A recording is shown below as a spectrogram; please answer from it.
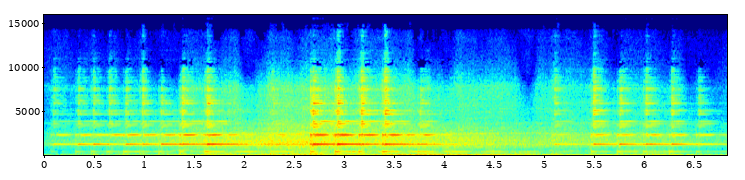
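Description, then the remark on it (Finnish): A locomotive-hauled train runs steadily on the rails, with a rhythmic clatter of wheels and a sustained, whistle-like tonal sound over the rumble, fairly loud, with no voices. “Kas tässä esittäytyi ajokkimme, jonka tuttavaksi alkavan selostuksen aikana tulemme.”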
